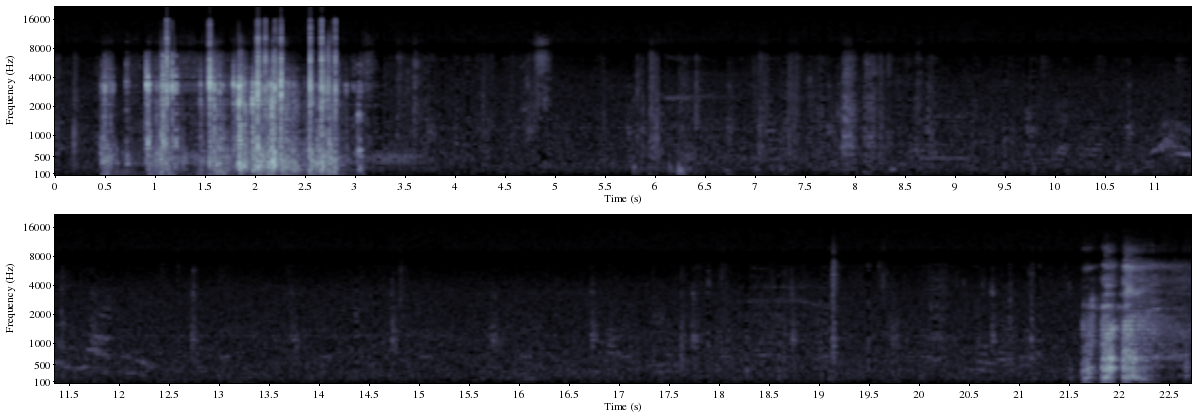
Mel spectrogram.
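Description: Vinyl decal and its backing being handled at a workbench: a couple of seconds of loud crinkling and rustling about half a second in, then quiet with a few faint taps and ticks.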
